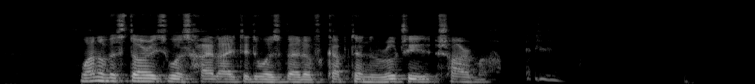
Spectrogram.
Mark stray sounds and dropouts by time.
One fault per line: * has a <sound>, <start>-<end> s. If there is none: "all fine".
* has a throat clearing, 5.2-5.7 s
